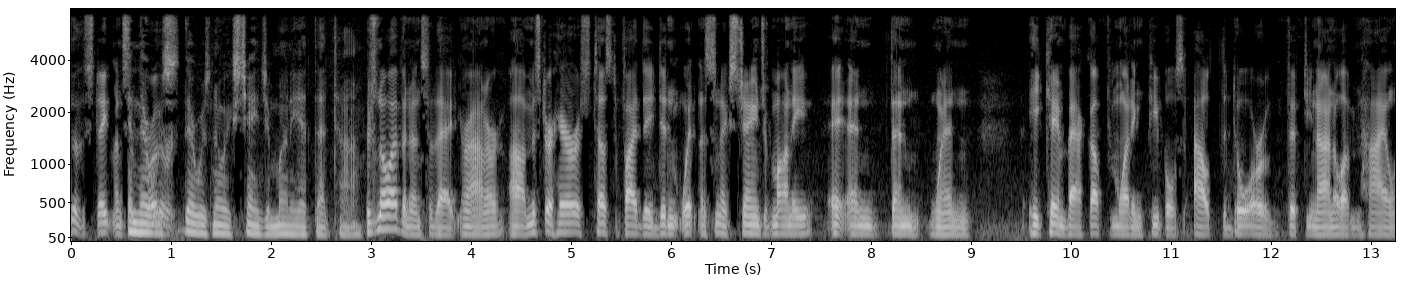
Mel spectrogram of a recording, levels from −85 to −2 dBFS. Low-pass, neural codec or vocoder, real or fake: 7.2 kHz; none; real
